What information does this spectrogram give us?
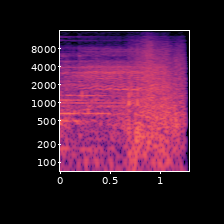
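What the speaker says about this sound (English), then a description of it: "Bah, and other sheep noises. Sheep make several noises." Sheep bleating in the video game Okami, a short wavering call under a steady bed of ambient game sound, fairly faint and without speech.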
